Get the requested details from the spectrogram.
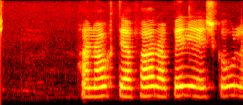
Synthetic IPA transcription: hanawxt̪eafaɾapeɾjaeʃkowl

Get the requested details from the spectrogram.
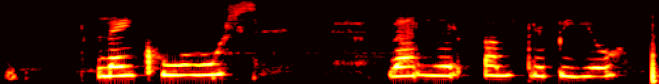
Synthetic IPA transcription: leːjkʰuus | vɛɾðʏɾalt̪ɾepijow

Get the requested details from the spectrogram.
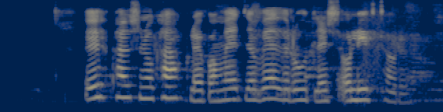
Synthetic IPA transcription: ʏhphɛɾsʏnukʰahplœːɥpawmɪːt̪lɪɣvɛːðʏɾuːt̪lesɔ̰ɣlift̪ʰaːwɾʏm

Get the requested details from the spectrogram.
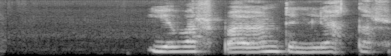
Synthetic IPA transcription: jɛvar̥paʏœnt̪ɪnljaht̪aɾ̥

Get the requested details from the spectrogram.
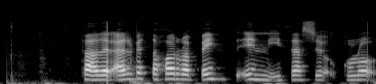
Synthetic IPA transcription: θaðɛɾʔɛɾvɪht̪aðhɔɾvapejn̥t̪ɪnːiθɛsːʏkl

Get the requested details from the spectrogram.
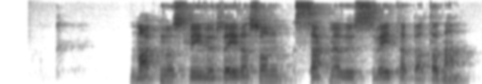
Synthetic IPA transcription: maknusliːnʏreːjðasɔnsaknaðʏsveːjt̪apɛt̪ːat̪a̰

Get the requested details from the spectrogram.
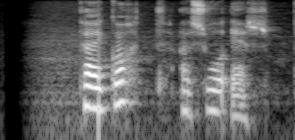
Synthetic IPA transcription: θaðɛɾkɔht̪aðsvɔʔɛɾ̥

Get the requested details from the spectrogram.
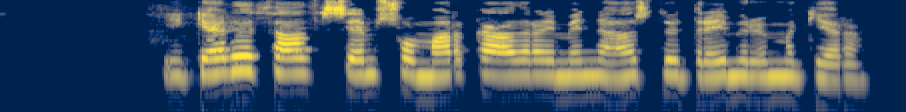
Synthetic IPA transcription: jɛcɛɾðɪθaðsɛmsvɔmaɾkaaðɾajmɪnːɪaðst̪œʏːðt̪ɾeːjmʏɾʏmːaðcɛːɾa

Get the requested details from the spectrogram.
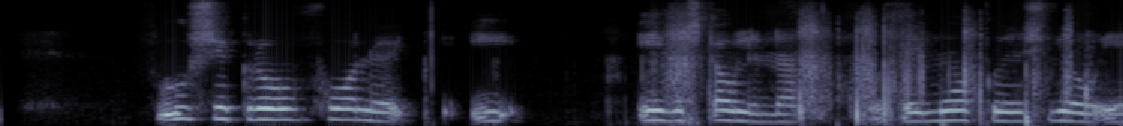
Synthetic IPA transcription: fuːsɪkɾowvhɔːlʏi | ɪvɪɾ̥skaːwlɪnːaɔ̰ɣθœɥmɔːkʏðʏsnjoːwɪ̰

